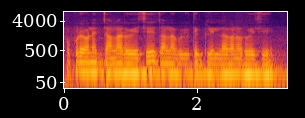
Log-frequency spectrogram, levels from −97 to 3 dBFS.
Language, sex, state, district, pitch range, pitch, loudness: Bengali, male, West Bengal, Cooch Behar, 95-100 Hz, 95 Hz, -17 LUFS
